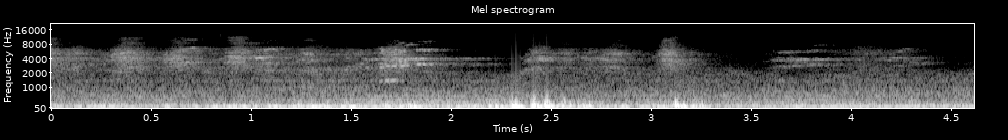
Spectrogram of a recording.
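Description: Birds chirping in the background over a low wind rumble on the microphone, with two low bumps a little over two and three seconds in.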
